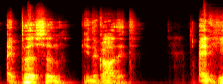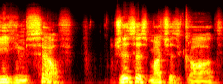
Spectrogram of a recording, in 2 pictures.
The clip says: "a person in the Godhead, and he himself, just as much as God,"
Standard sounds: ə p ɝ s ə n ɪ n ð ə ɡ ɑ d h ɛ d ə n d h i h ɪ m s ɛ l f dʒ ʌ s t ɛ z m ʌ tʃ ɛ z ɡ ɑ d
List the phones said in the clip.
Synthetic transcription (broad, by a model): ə p ɝ s ə n ɪ n ð ə ɡ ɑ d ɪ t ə n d h i h ɪ m s ɛ l f dʒ ʌ s t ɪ z m ʌ tʃ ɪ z ɡ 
